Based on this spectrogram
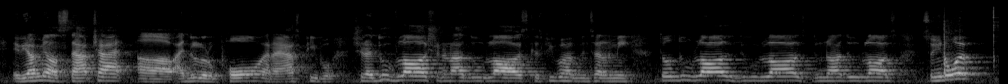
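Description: A man with an American accent talks at a high pitch and a fairly quick pace, with ordinary pitch variation. His loudness swings widely, and audible room echo surrounds him. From US South, Miami, Florida. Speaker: YouTuber. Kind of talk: casual reaction vlog. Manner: animated.

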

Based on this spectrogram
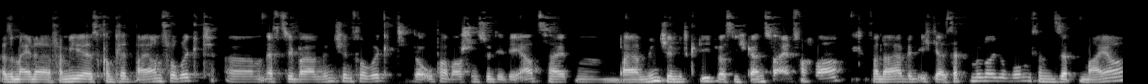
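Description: Delivered at a moderate pace, a man's medium-pitched voice keeps a fairly even intonation. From Saxony-Anhalt, Germany (Gräfenhainichen). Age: 30s. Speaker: politician. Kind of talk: interview.

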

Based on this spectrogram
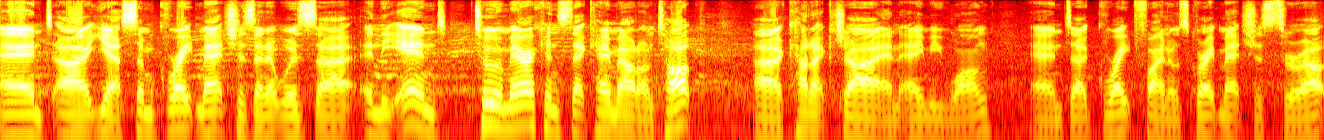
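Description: The tone is fairly bright and the intonation fairly even. Faint background noise sits underneath. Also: man, medium pitch for a man, moderate pace.

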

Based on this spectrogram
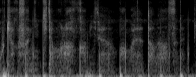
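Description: Whispering, a man speaks at a very fast pace. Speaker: ASMR creator. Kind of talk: whispered ASMR talk. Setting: binaural dummy head mic. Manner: whispered. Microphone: studio mic.

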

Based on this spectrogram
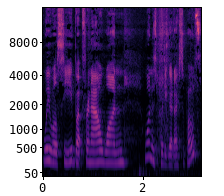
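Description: Light background noise sits behind a woman's speech. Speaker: dumpster diving vlogger. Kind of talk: casual haul vlog chat. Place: home room. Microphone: phone near.

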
